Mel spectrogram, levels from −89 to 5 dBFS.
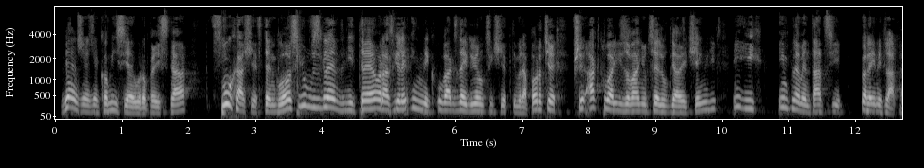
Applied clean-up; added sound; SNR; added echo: neural mask model DeepFilterNet 3.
